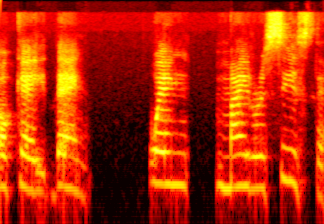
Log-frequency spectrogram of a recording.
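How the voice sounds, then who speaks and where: The woman has a high pitch and a non-native accent, recorded with a dry, close sound and no echo. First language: not English. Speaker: trading student. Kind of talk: casual chat. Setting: video call. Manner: halting.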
